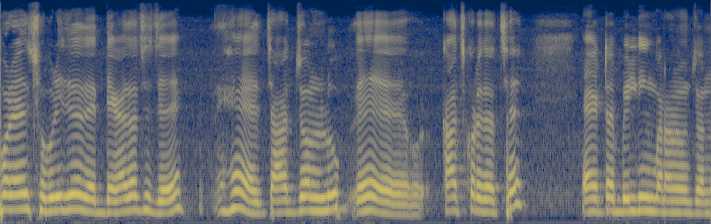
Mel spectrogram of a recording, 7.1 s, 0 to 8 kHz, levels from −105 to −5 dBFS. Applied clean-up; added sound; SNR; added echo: none; none; none; none.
